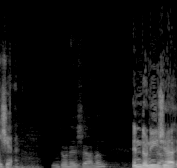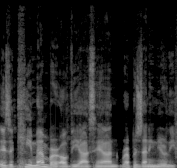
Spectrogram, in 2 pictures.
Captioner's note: Korean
